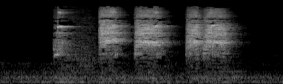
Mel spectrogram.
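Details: Black francolin from Nawabshah, Pakistan, giving a harsh, scratchy call of four broad rasping notes over about two seconds, the later ones longer and loud, over a low steady background hum.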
